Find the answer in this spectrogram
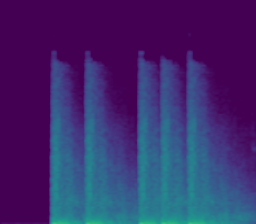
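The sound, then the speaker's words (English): Gunfire from pistols, rifles and automatic weapons shot by police. After a brief silence come five loud, sharp cracks in an uneven rhythm, each with a short rumbling tail. “They're shooting at us!" Pistols, rifles, and even automatic weapons were firing up at us.”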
